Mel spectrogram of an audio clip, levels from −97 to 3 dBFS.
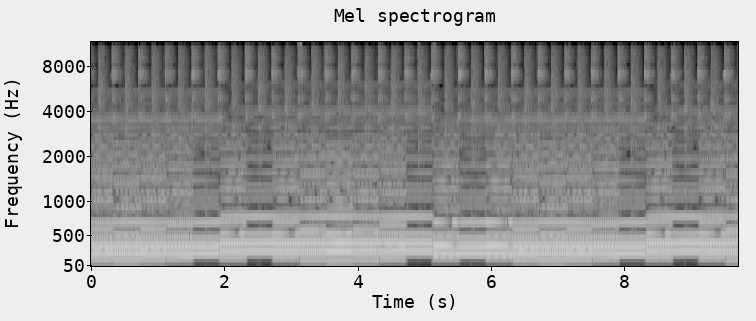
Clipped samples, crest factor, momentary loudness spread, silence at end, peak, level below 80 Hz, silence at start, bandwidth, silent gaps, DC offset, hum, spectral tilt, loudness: under 0.1%; 10 dB; 1 LU; 0 s; -8 dBFS; -70 dBFS; 0 s; 12 kHz; none; under 0.1%; none; -5 dB/octave; -19 LUFS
